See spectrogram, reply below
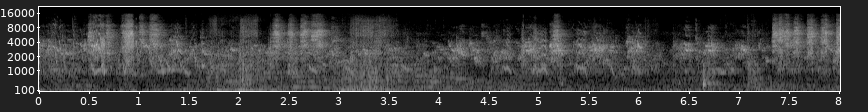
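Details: A crowd of budgerigars keeps up rapid, overlapping chirps and harsh squawks, high-pitched and busy, with louder bursts near the start and the end and a quieter patch in the middle.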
